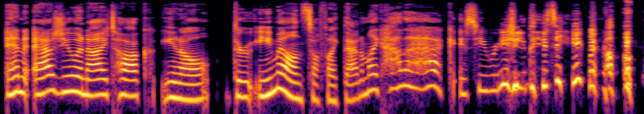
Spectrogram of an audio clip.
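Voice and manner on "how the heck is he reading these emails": higher, laughing wonder; amused disbelief. Retold or imitated. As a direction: marvel at it with a laugh. Host's amused wonder about blind guest.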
